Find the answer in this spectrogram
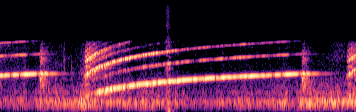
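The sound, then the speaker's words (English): A loud, piercing alarm siren wails continuously, its high harmonic tones sweeping slowly upward in pitch after a brief dip, with faint clicks and background hum underneath and no talking; the siren had been going off for almost an hour. “the screeching siren that was going off for almost an hour has stopped but um, you'll be happy to know I did record it”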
